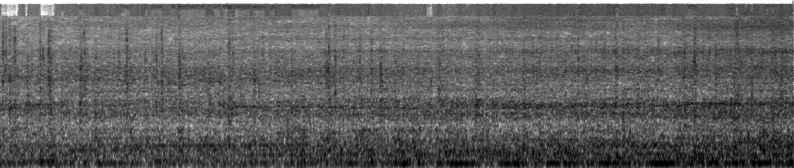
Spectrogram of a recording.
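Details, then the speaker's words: Lima model locomotive on a loft railway: a steady, rough, buzzing whir under quick soft chuffs about three per second. The motor is very noisy, and a replacement motor kit has been suggested; the original rubber tubing damping is back in place. "the main issue I've got with it is the Lemma Loco here is very noisy and somebody did say yeah you need to put a replacement CD motor in it"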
